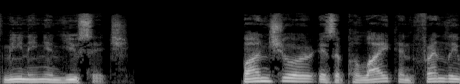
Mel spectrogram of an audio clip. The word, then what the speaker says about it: bonjour: to say hello or good day it is pronounced as bonzor here's a simple explanation of its meaning in usage bonjour is a polite and friendly way to greet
